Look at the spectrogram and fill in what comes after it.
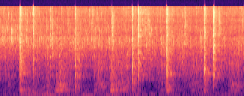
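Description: Onions frying in oil and butter in a kadhai, sizzling steadily, while chopped tomatoes go in. Over it come a dozen or so sharp, irregular clinks of a steel spoon pushing the tomatoes off a steel plate.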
